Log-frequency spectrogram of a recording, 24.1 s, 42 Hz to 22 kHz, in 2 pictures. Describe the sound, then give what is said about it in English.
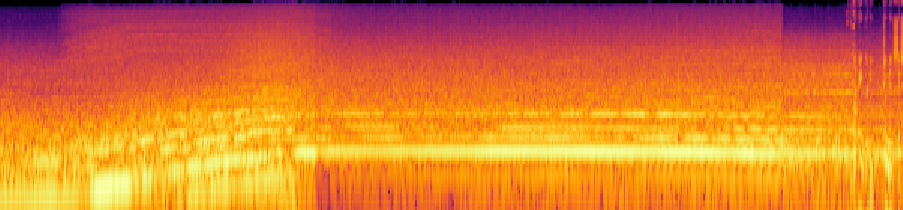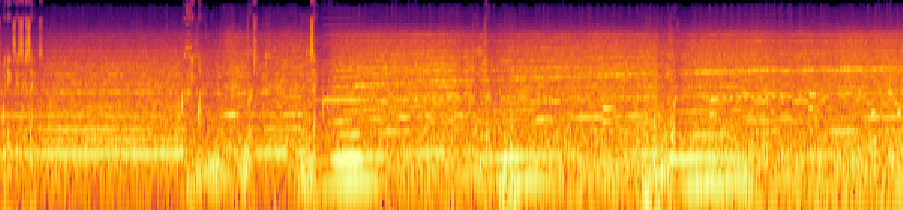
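A race car engine drones and whines as the car heads out of the pits after refuelling and new tires, a steady, strong tone with shifting pitch and a few sharp interruptions. “Your car is filled with gas and gets new tires from your crew. Set score 1.0. Your car heads out of the pits.”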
